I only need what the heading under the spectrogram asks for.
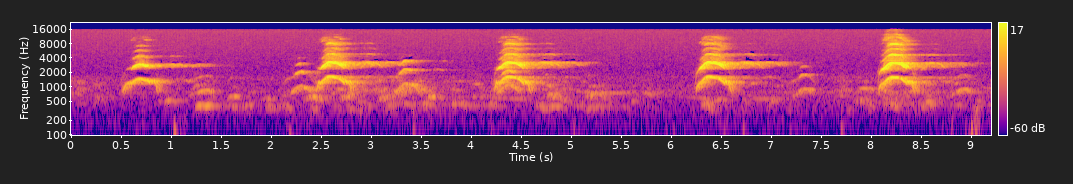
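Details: Little owl (Athene noctua) song: five plaintive, rising-then-falling mewing hoots, one about every two seconds, against a quiet background.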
